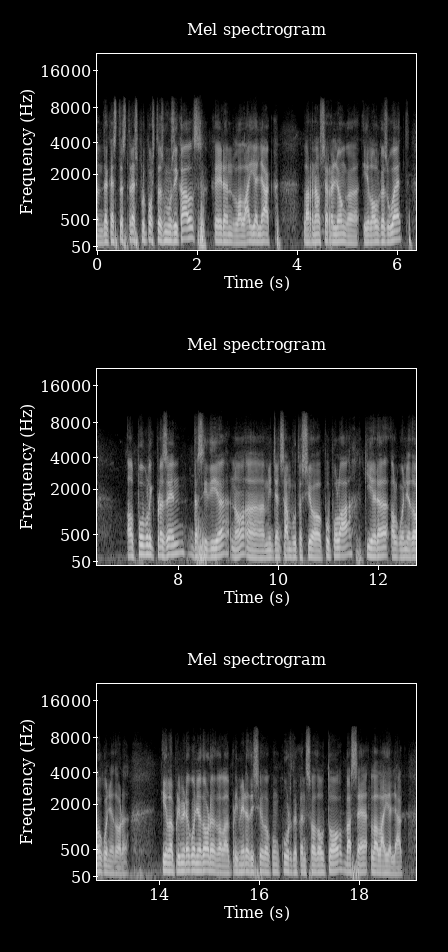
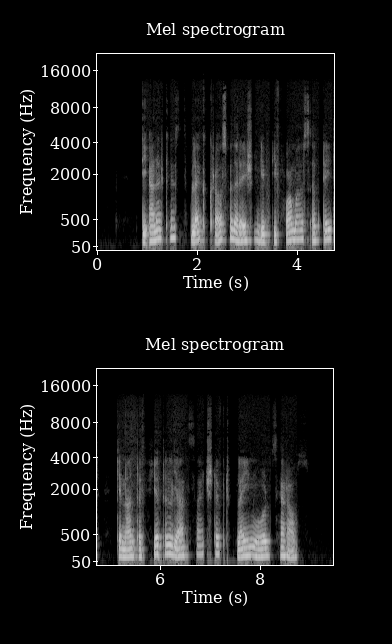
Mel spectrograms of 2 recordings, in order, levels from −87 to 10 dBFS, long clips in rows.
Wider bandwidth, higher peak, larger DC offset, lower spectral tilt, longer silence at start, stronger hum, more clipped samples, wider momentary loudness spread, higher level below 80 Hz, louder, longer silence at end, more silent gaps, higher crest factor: about the same, 9.6 kHz vs 10.5 kHz; about the same, 0 dBFS vs -2 dBFS; neither; second, -6.5 dB/octave vs -9 dB/octave; second, 0 s vs 0.9 s; neither; neither; about the same, 6 LU vs 8 LU; first, -38 dBFS vs -48 dBFS; first, -15 LUFS vs -18 LUFS; second, 0.3 s vs 0.7 s; neither; about the same, 14 dB vs 16 dB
